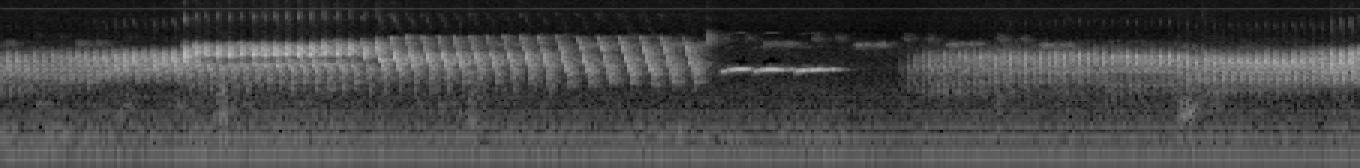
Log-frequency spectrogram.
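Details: Canary song indoors in a home study where a few canaries are kept: a loud fast buzzy trill pulsing for nearly five seconds, a short clear whistled note, a brief pause, then another long rolling trill building in volume.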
